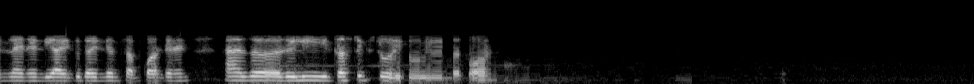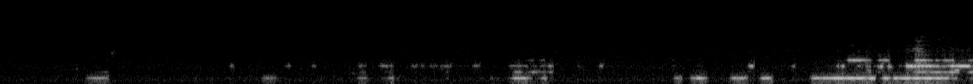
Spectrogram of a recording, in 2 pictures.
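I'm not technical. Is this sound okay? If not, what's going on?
No. All the way through, the speech sounds buzzy and gravelly, thin and boxed-in like an old mobile phone call, with no crispness at the top and little depth at the bottom. That is the GSM full-rate codec, an early mobile-phone voice compressor. It rebuilds the voice from a rough model of the mouth and throat driven by a coarse pulse pattern. Only the band from about 150 Hz to 3.4 kHz gets through, and the roughness is plainly audible.

Twice the voice briefly turns into a short metallic ring instead of clean speech: from 1.54 to 1.60 seconds, and again from 18.37 to 18.51 seconds, the second one a little longer. These are lost GSM frames. When small chunks of the call's data go missing, the phone fills the gap by repeating the last good chunk, which produces that ringing smear.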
